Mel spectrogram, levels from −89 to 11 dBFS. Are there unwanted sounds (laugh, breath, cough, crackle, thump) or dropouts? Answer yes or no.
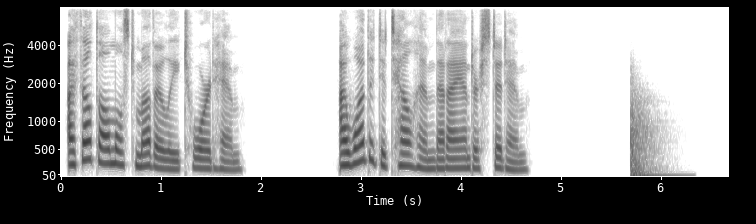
yes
